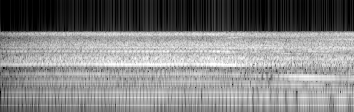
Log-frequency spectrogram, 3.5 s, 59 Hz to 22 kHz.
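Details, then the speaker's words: Nano lathe motor tagged 110 V, running through its controller board on a variac turned fully up at 120 V: whine drifts up and down, speed fluctuating; cause not confirmed. "got the variac turned all the way up i can hear it going up and down fluctuating"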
